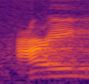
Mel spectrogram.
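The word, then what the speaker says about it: ع: My dear students, you have to pronounce Ain like that, Ain, from middle of the throat.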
